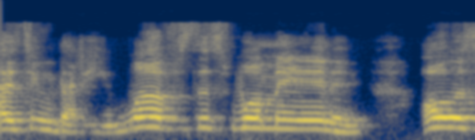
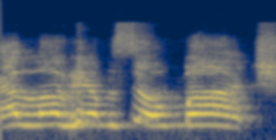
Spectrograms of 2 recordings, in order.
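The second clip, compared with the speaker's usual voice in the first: mock crying, pitched up, very slow, drawn out; 6 semitones higher than usual. Retelling a movie scene where a character breaks into tears: imitating someone crying. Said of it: "she just breaks into tears immediately".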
